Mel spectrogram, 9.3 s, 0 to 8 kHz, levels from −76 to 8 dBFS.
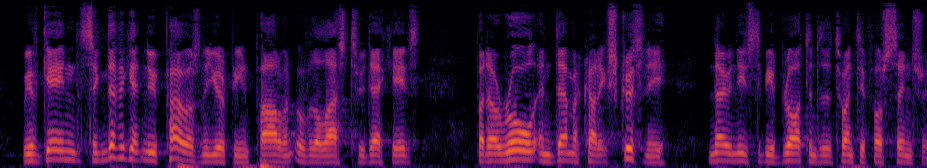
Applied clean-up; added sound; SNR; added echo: none; none; none; none.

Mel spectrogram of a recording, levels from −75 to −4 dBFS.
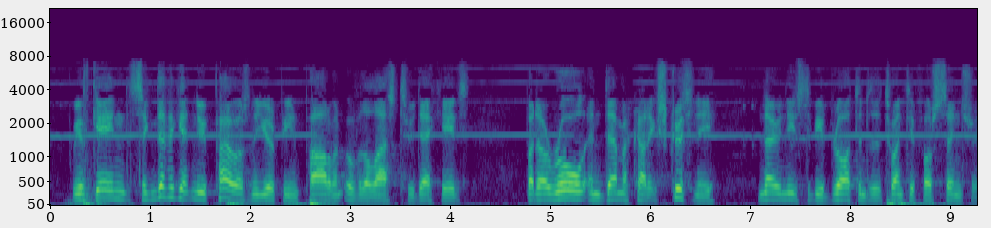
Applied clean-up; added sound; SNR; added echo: none; Bowed string instrument + Slam; 17 dB; none.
